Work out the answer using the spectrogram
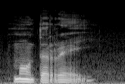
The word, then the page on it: Monterrey: [monteˈrei]; Spaingie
